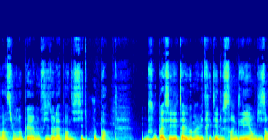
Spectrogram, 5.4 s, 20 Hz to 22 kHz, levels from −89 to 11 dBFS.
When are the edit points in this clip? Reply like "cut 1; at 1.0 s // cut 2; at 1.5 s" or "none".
none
